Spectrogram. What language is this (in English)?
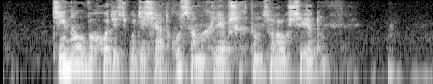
Belarusian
